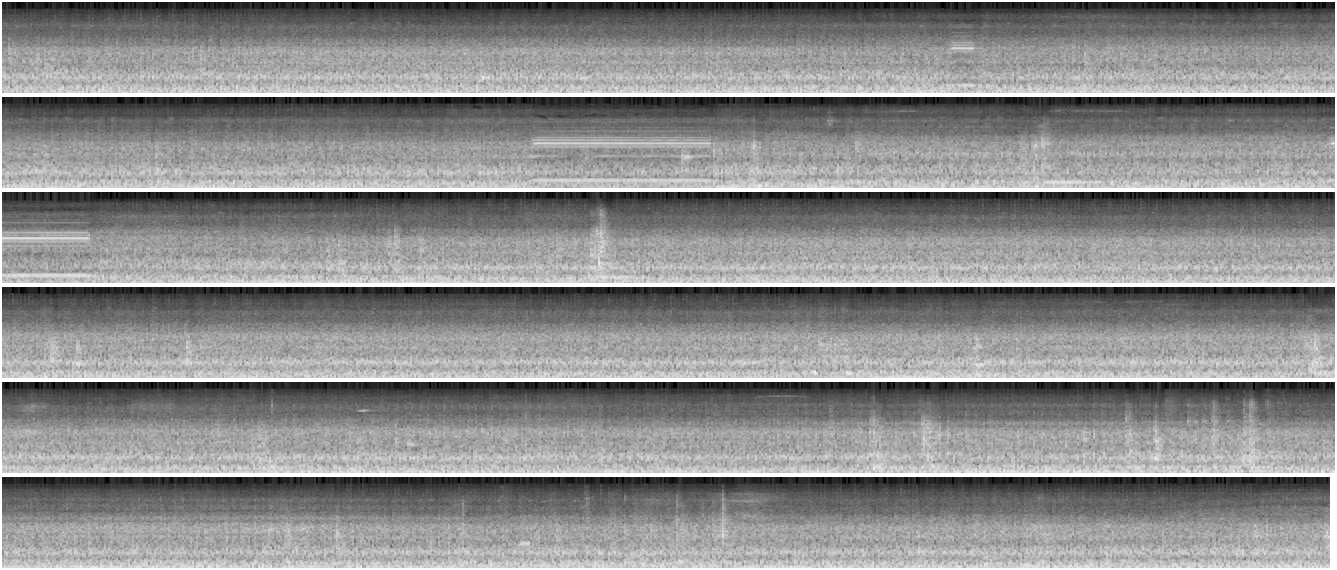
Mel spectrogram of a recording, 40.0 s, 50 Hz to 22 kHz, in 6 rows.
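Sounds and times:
diesel engine running: 0.0s - 39.9s
vehicle horn toots: 4.7s - 5.0s, 9.3s - 10.3s, 13.3s - 13.8s.

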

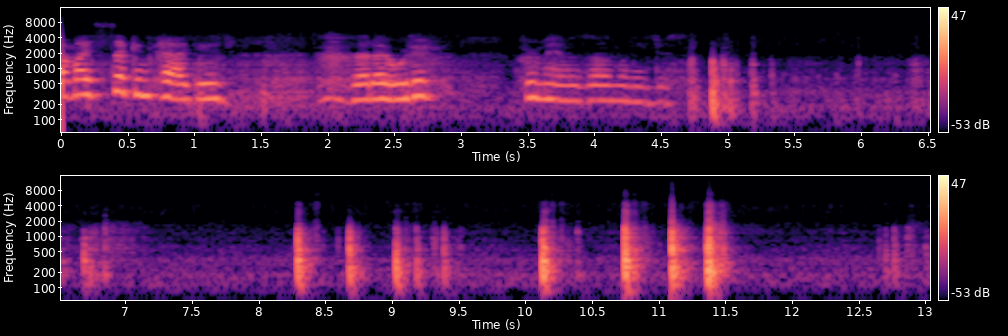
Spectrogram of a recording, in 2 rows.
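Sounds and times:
knocks on cardboard box: 8.3s - 9.5s, 10.1s - 11.6s.

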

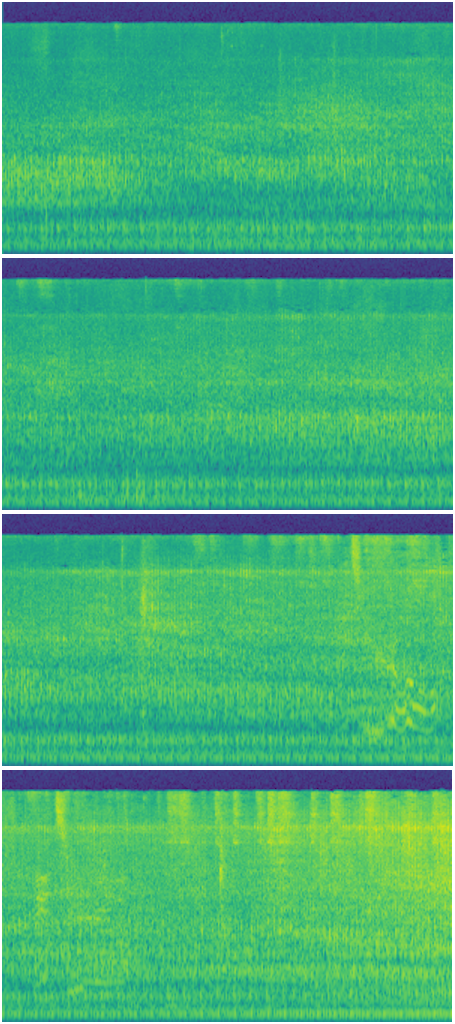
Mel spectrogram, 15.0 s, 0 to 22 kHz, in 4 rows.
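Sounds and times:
diesel locomotive engine running: 0.0s - 15.0s.

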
